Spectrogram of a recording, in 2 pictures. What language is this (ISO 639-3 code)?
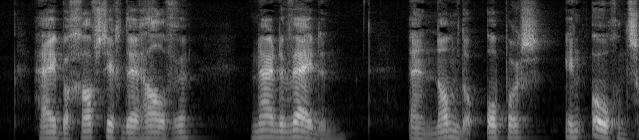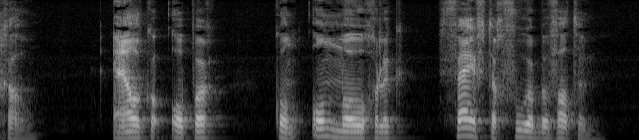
nld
